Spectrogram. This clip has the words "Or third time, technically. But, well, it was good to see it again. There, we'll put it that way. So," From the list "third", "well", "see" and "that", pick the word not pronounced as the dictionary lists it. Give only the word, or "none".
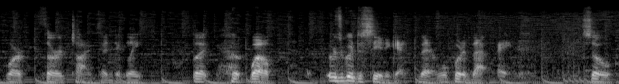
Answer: none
